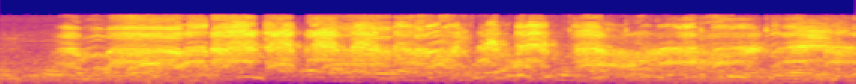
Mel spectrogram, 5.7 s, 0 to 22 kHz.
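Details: Two black-headed gulls have a squawking match at Lymington on 26 April 2010, trading harsh, overlapping, grating and rasping squawks in quick, irregular bursts.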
